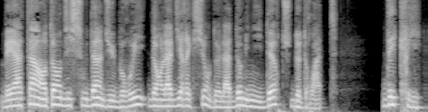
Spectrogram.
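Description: A man reading a fantasy novel aloud in calm, even scripted narration. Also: medium pitch, no room sound. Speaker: audiobook narrator.

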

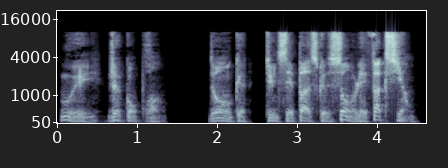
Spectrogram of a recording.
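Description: A man's voice: deep voice, sing-song, slow, fairly bright tone, slightly rough, exaggerated voice. A man voicing a burly, shrewd innkeeper with a falsely friendly, chummy manner. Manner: chummy, then scheming.

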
